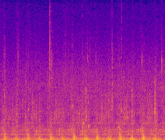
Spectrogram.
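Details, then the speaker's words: Top-load washer agitating a load of towels: repeated clacks about five or six a second over the motor hum from worn agitator dogs slipping, which a comparison machine doesn't make; the cheap part can be ordered ahead of failure. "you can hear the warned agitator dogs. Shouldn't do that. And for comparison, it doesn't make that sound."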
